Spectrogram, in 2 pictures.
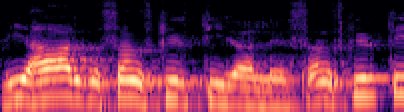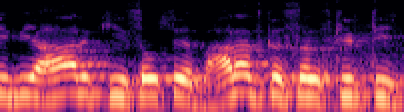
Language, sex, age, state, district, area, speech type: Maithili, male, 60+, Bihar, Begusarai, urban, spontaneous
